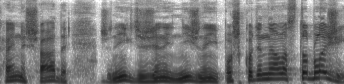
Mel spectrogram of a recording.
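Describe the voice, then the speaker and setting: The recording is very clean, with a silent background and a dry, close sound with no echo. A man talks at a very fast pace. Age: 40s. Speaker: airline pilot. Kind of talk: casual chat.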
